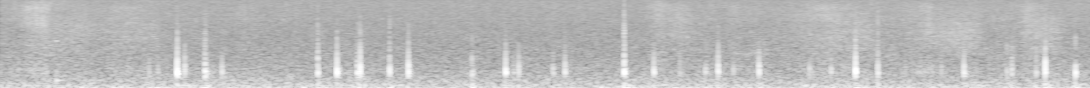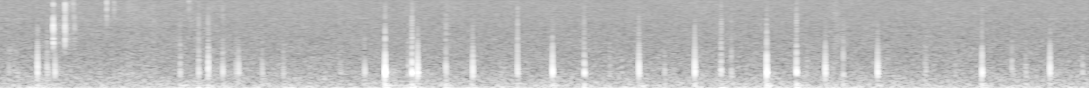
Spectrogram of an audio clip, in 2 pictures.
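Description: Long acrylic nails gently tap a flat pink silicone nail art mat lying on a table. It makes a steady, irregular patter of soft, dry clicks with almost no ring, over a low background rumble.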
